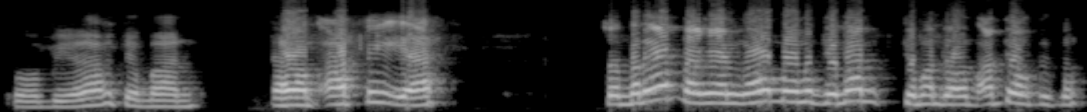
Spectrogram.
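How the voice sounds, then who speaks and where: A young woman from Bogor, telling an interviewer about her time as a COVID-19 survivor in a chatty, animated way full of fillers. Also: a little high, brisk, dry recording. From Bogor, Indonesia. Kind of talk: casual storytelling interview. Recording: dull lo-fi sound.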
